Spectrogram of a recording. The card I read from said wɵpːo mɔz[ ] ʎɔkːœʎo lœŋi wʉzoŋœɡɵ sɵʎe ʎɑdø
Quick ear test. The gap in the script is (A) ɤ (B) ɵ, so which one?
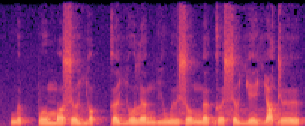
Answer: B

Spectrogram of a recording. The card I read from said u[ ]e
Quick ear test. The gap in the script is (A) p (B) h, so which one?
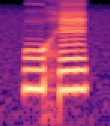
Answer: B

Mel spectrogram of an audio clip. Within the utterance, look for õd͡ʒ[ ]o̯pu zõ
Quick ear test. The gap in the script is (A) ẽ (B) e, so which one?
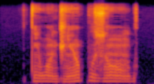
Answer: A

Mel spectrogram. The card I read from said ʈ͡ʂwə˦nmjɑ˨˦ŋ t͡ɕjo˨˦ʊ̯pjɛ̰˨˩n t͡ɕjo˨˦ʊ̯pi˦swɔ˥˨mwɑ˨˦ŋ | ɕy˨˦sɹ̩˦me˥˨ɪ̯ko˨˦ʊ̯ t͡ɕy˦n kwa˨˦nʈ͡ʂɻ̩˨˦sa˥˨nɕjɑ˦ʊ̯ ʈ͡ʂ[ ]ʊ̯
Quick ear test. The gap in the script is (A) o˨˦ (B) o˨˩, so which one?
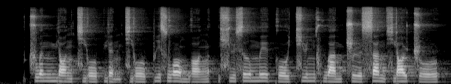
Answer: A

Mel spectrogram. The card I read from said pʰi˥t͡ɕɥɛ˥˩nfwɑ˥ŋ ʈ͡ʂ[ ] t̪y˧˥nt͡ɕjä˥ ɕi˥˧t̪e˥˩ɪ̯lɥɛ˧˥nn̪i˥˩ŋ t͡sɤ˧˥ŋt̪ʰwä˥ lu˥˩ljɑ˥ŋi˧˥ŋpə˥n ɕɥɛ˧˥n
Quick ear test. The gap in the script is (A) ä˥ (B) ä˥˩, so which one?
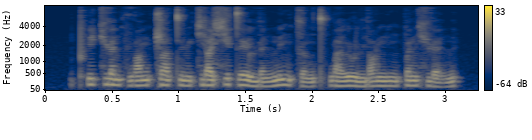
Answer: A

